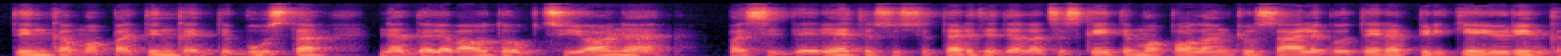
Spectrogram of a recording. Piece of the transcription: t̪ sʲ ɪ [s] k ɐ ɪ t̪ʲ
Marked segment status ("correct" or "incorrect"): correct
